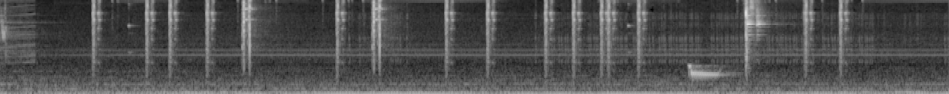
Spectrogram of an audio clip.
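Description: Short electronic clicks tick quickly, one after another.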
